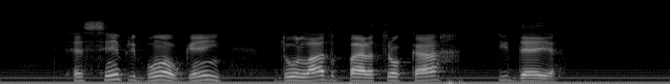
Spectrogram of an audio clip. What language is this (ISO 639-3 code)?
por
